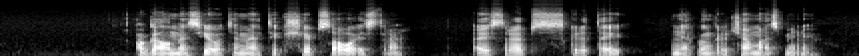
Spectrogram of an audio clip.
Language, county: Lithuanian, Alytus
